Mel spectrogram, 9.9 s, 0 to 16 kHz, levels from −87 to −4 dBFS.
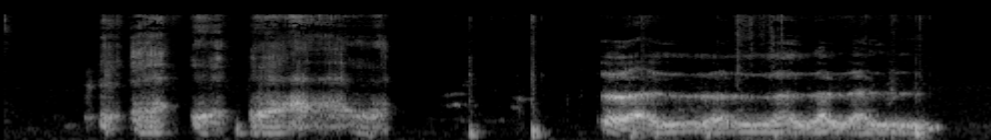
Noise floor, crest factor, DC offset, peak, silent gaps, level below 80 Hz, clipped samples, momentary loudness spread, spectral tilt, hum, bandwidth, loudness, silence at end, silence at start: -77 dBFS; 20 dB; under 0.1%; -18 dBFS; none; -62 dBFS; under 0.1%; 14 LU; -6 dB/octave; none; 11.5 kHz; -36 LUFS; 0.5 s; 0.85 s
